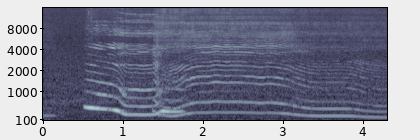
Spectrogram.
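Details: Male standard poodle service dog singing to greet the day indoors: a smooth, tonal howl that dips and wavers, then settles into one long, slowly falling sustained note.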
